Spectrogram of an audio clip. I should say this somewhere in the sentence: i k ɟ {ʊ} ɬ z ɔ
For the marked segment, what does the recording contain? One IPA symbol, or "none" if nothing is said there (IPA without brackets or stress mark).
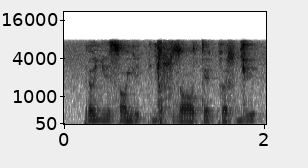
ɔ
